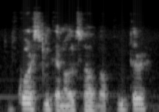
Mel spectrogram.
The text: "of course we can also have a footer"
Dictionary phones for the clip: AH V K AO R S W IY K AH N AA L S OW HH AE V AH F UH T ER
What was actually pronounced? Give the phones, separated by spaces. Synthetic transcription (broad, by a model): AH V K AO R S W IY K AH N AA L S OW HH AE V AH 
